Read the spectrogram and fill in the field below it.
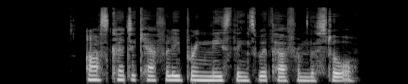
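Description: A speech recording whose treble appears to have been rebuilt rather than transmitted, likely by HE-AAC compression at a low bitrate, around 24 kbps by the sound of it. Spectral band replication has copied lower bands upward, so nothing extends past 15 kHz, harmonics fail to align across the crossover, and s sounds come out plainly gritty and metallic. The same transform coding produces pre-echo: block quantisation noise spills ahead of sharp attacks, so a short hiss smears in front of the onset from 1.10 to 1.13 s, spreading about 30 ms, and again at 1.26 s over 14 ms, softening both attacks.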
